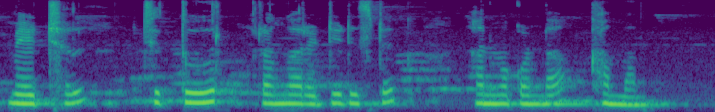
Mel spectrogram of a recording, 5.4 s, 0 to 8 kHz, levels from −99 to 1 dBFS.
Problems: none marked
